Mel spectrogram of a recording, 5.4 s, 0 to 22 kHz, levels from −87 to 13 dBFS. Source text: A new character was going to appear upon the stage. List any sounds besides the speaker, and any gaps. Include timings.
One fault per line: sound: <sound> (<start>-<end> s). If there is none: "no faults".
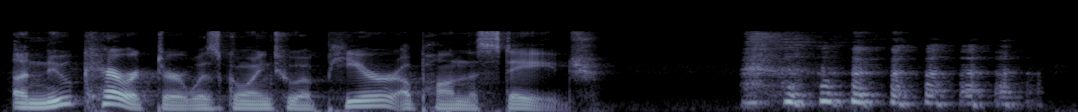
sound: laugh (3.7-5.2 s)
